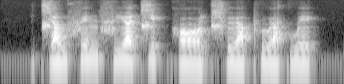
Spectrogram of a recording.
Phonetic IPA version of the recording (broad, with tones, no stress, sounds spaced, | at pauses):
t͡ɕ a˦˥ w f e˥˩ n f i˥˩ a̯ t͡ɕ e˥˩ k̚ h ɔː˩˦ t͡ɕʰ ɯ˩˦ a̯ pʰ u˩˦ a̯ k w e˦˥ k̚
